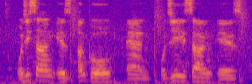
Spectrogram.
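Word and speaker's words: おじいさん: Oji-san.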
